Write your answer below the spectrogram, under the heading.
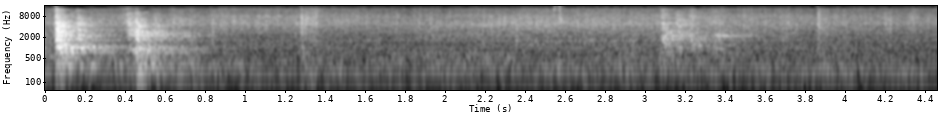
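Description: Marinated pork chops sizzling on a hot gas grill, a steady hiss with a few short louder flares near the start and about three seconds in.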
